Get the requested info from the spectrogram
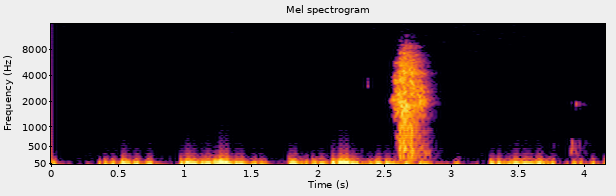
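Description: A man's short, sharp breath, about two and a half seconds in, over a few faint low bumps.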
